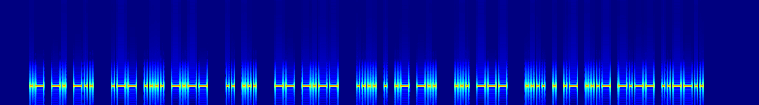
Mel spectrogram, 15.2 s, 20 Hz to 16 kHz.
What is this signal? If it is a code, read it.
Morse code, heard as a keyed tone, about 22 wpm, 700 Hz. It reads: AND WHY IS MY HEAD SO HEAVY?
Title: Sentences from Top 1100 Words 22wpm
